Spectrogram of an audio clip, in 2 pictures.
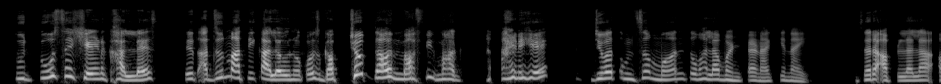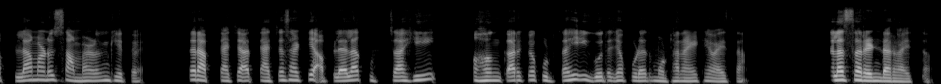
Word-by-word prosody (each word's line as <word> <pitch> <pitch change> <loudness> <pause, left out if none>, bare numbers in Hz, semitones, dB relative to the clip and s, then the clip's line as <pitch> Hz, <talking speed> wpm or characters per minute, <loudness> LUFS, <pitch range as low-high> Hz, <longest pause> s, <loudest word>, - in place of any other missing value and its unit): तू 270 - -1
तूच 365 +5 +1
हे 370 - +4
शेण 255 -3 +4
खाल्लेस, 205 +6 +3 0.3
ते 255 - 0
अजून 285 +8 -1
माती 300 -5 +5
कालवू 215 -4 +6
नकोस, 235 +4 -2
गपचूप 420 - +4
जाऊन 310 -3 +6
माफी 260 +7 -1
माग 235 -5 -1 0.5
आणि 300 -2 +3
हे 280 -7 +3 0.5
जेव्हा 275 +2 +3
तुमचं 270 +3 -4
मन 230 +4 -3
तुम्हाला 245 -2 -2
म्हणत 195 -4 -4
ना, 160 0 -4
की 195 +4 -13
नाही 155 -8 -7 0.6
जर 220 +1 +1
आपल्याला 190 -2 0
आपला 180 +4 -3
माणूस 205 -1 -2
सांभाळून 170 -1 -2
घेतोय, 165 -6 -7 0.5
तर 215 - +2
आप 190 -3 +5
त्याच्या 170 -1 -1
त्याच्यासाठी 195 +5 -3
आपल्याला 170 +6 +1
कुठचाही 180 - -2 0.4
अहंकार 185 +1 +1
किंवा 205 +3 -6
कुठचाही 185 +5 -2
इगो 180 -3 -2
त्याच्या 180 +1 -4
पुढ्यात 170 -1 -2
मोठा 160 -1 -4
नाही 155 0 -2
ठेवायचा. 140 -5 -6
त्याला 200 +1 -1
सरेंडर 170 -6 +5
व्हायचं, 135 -3 -5
200 Hz, 155 wpm, -25 LUFS, 170-245 Hz, 0.6 s, कालवू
